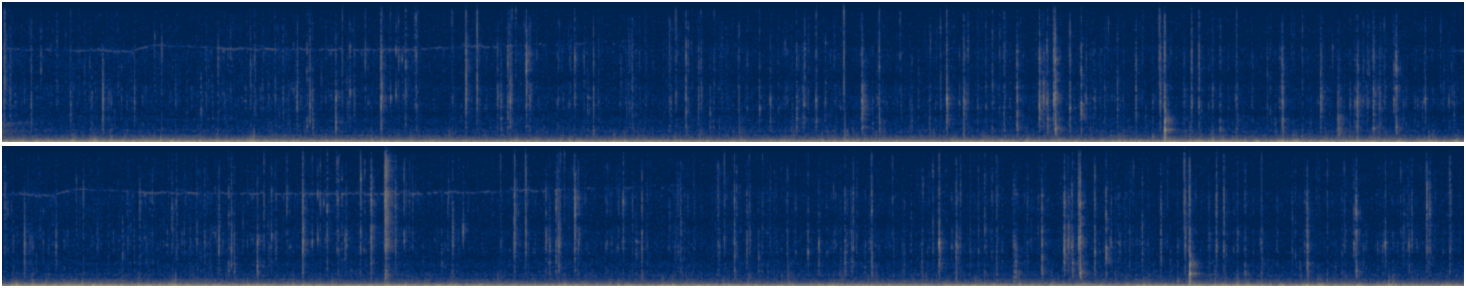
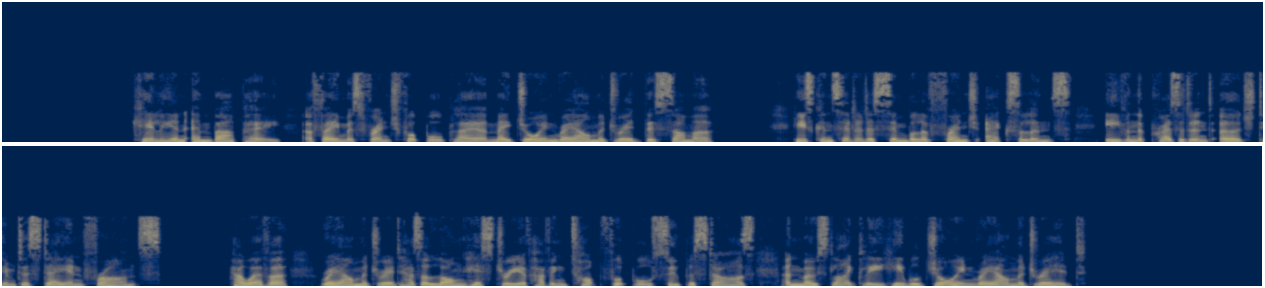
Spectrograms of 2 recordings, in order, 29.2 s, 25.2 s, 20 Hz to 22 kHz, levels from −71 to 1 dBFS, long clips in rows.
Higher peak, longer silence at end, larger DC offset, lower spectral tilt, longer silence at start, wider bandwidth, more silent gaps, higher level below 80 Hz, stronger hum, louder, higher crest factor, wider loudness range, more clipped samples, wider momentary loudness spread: first, -4 dBFS vs -8 dBFS; second, 0 s vs 1.8 s; neither; first, -6 dB/octave vs -4 dB/octave; second, 0 s vs 1.3 s; first, over 20 kHz vs 12 kHz; second, none vs 7.17-7.45 s, 14.36-14.63 s; first, -34 dBFS vs -68 dBFS; neither; second, -29 LUFS vs -25 LUFS; about the same, 22 dB vs 18 dB; about the same, 2 LU vs 2 LU; neither; about the same, 4 LU vs 6 LU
